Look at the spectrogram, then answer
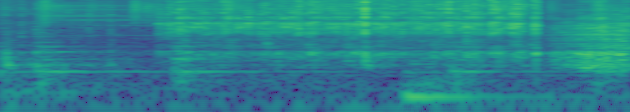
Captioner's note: whisking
